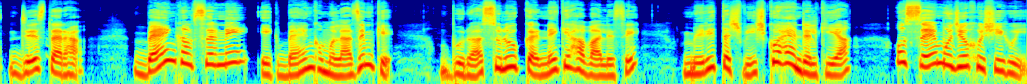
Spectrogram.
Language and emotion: Urdu, happy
